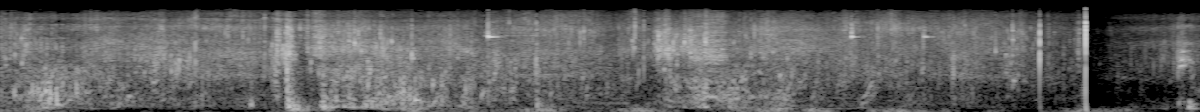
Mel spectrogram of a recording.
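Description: Canoe paddle strokes pulling through lake water, swishing and splashing in uneven swells about once a second. A single sharp click sounds near the end.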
